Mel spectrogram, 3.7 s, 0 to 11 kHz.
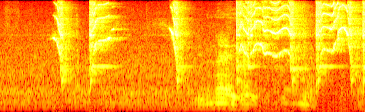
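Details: Hand tap cutting a thread during push-rod fabrication for a 1919 Domestic side-shaft hit-and-miss engine: sharp squeals and chirps with each turn, even with Tap Magic lubricant; the thread is cutting tight.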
